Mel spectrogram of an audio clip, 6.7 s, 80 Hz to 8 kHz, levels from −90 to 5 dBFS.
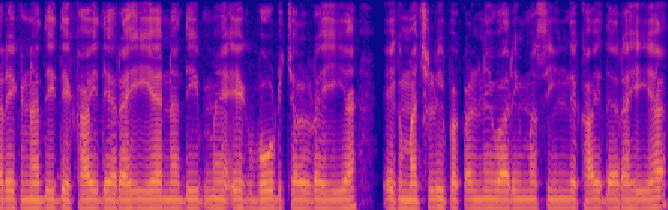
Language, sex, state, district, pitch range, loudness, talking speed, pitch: Hindi, male, Goa, North and South Goa, 115-120 Hz, -24 LUFS, 195 wpm, 120 Hz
